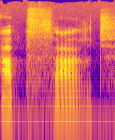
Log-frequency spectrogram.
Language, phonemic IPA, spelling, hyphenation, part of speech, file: German, /ˈapˌfaːrt/, Abfahrt, Ab‧fahrt, noun, De-Abfahrt.ogg
- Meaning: 1. departure (of a land or water vehicle) 2. exit, slip road, off-ramp (lane used to leave a motorway) 3. slope, piste 4. downhill (fastest of the four alpine competitions)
